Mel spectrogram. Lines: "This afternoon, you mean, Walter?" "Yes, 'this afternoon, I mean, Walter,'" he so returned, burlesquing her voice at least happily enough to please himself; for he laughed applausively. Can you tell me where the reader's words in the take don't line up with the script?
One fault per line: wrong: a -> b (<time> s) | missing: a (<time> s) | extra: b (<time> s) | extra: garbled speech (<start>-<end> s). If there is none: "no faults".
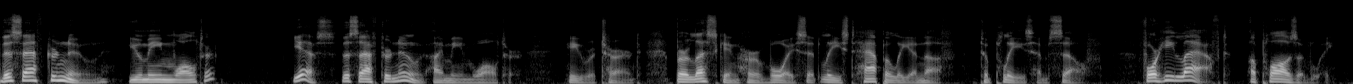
missing: so (5.8 s)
